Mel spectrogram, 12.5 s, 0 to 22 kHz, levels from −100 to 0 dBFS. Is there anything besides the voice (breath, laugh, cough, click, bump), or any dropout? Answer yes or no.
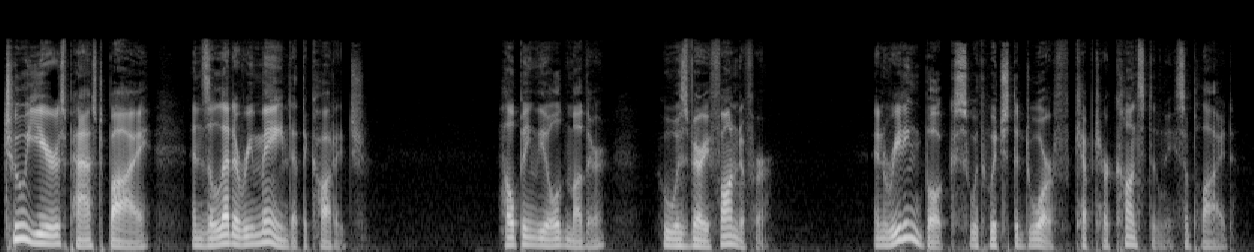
no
